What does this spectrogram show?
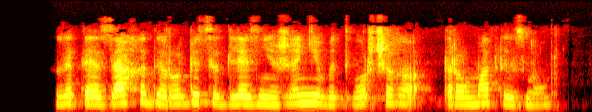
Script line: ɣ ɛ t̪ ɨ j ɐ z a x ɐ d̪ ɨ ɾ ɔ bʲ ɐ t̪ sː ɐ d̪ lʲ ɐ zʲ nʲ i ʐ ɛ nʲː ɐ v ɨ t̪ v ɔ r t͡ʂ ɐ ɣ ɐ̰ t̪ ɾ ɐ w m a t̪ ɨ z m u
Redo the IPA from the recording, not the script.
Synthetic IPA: ɣ ɛ t̪ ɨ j ɐ z a x ɐ d̪ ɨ ɾ ɔ bʲ ɐ t̪ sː ɐ d̪ lʲ ɐ zʲ nʲ i ʐ ɛ nʲː ɐ v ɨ t̪ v ɔ r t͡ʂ ɐ ɣ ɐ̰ t̪ ɾ ɐ w m a t̪ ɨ z m u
